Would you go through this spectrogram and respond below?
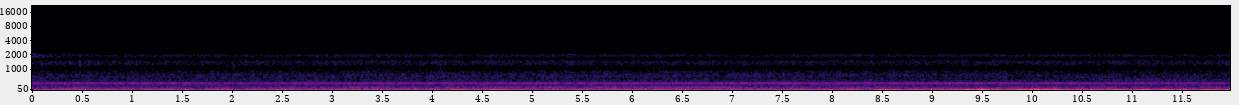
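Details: Steady low hum with a constant tone and broadband noise, no animal sound heard.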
